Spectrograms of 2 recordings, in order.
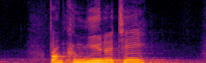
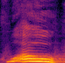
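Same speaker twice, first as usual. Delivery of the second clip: surprised; 7 semitones higher, 4 dB louder than usual. Pretend. Leper noticing his healing.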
